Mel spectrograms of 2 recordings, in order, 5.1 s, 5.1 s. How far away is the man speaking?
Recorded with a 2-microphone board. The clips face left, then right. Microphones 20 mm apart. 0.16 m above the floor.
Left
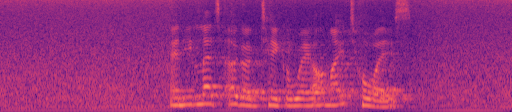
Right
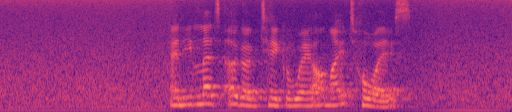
About 1.6 m.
